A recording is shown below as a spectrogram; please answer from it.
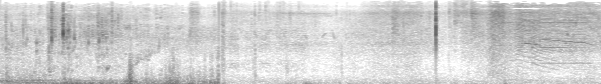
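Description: A released bass splashing into the water beside a kayak, over a heavy low rumble of wind on the microphone. About two seconds in this cuts off abruptly to a quieter open-air background, with one sharp click later on.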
